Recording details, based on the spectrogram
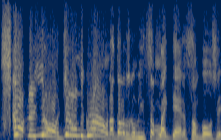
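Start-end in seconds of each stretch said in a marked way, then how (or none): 0.0-1.6 mock rough police-style shout, higher. Imagining police bursting in on a suspect: rough police shout. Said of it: "in, like, such a rough manner".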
